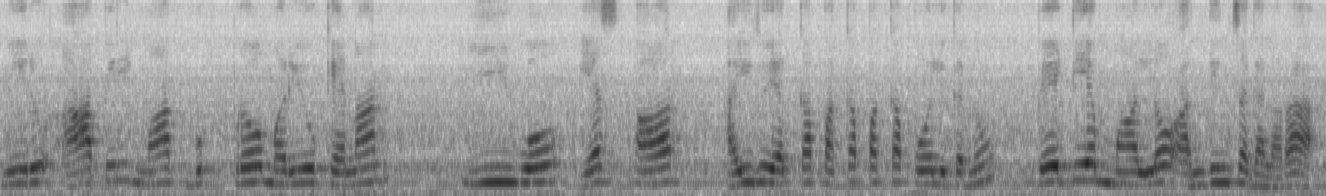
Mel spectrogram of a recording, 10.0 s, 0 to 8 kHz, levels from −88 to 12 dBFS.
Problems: constant background noise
